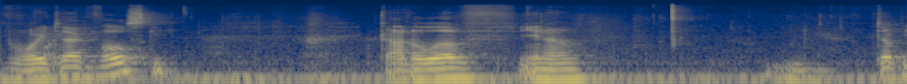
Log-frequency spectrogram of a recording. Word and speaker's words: Wojtek Wolski: awesome name cuz everything's at w but it's pronounced wojtek wolski gotta love you know don't use our views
